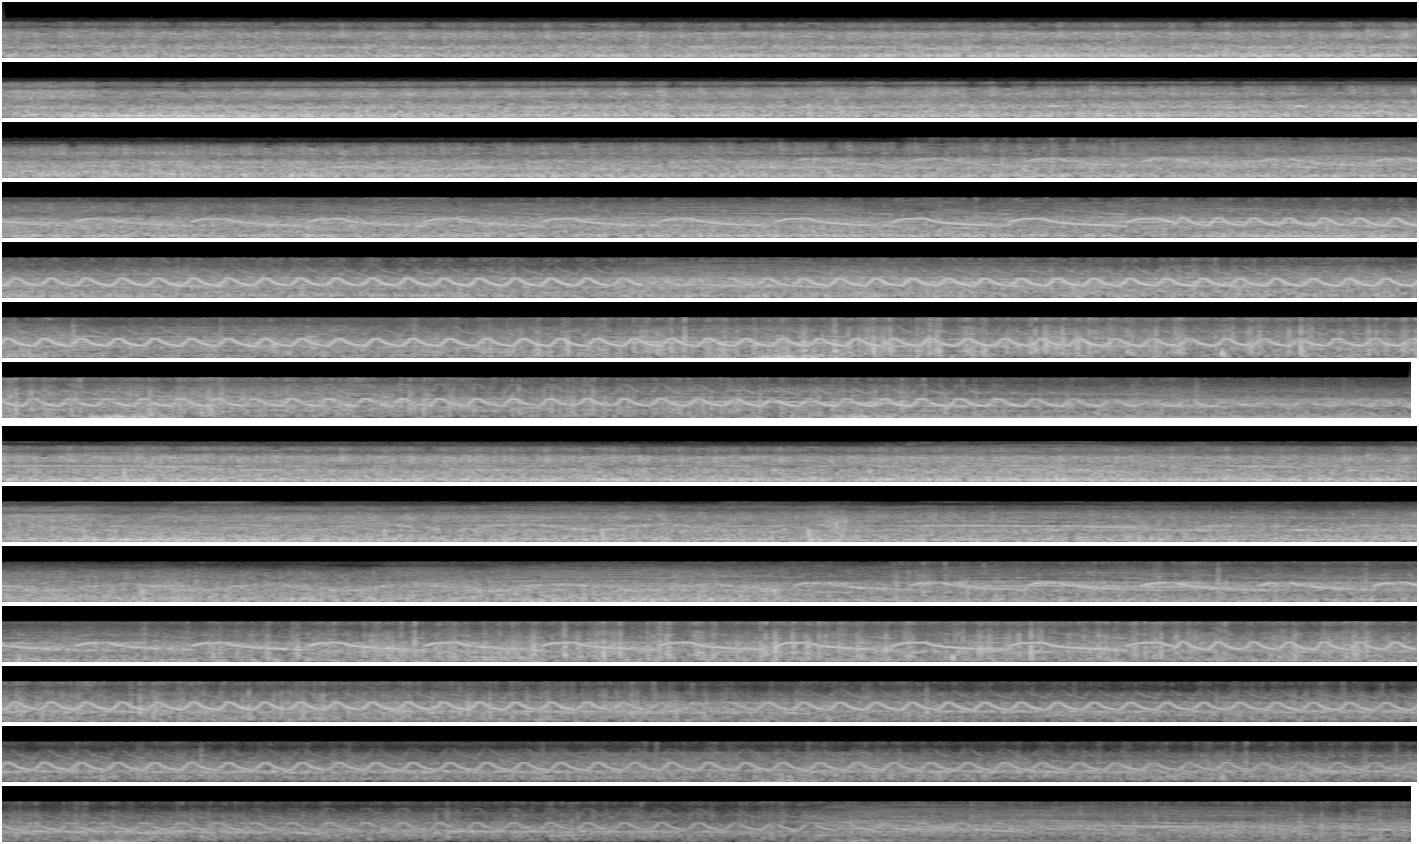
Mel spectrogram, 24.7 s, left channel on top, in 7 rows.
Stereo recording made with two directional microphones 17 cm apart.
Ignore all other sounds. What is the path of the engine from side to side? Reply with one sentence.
In this clip you hear the engine move from right to left.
